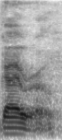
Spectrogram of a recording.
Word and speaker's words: gyro: In Chicago, these are pronounced gyro. But, I mean, y'all call it something else everywhere.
